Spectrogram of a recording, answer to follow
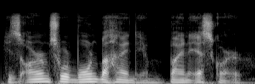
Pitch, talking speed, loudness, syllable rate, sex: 95 Hz, 210 wpm, -16 LUFS, 6.0 syllables/s, male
